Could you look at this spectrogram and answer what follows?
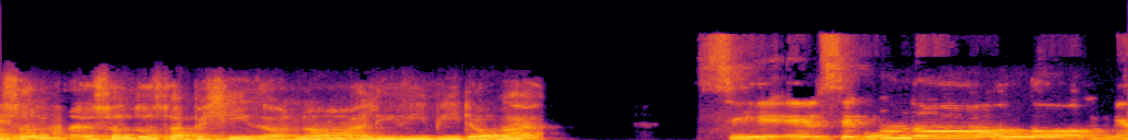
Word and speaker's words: Alidibirova: Ali Alioba. Ali. Bueno, lo pronuncia ella. Bueno, son son dos apellidos, ¿no? Alidioba, sí.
